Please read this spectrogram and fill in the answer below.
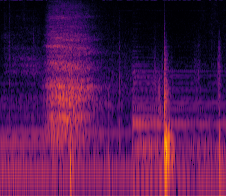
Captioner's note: exhales sharply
